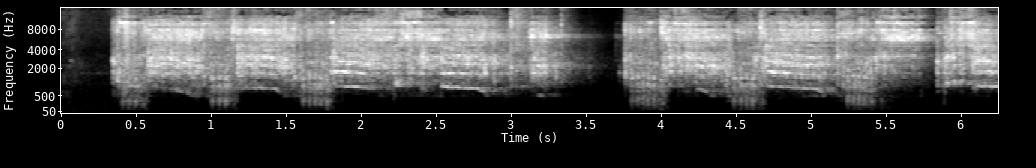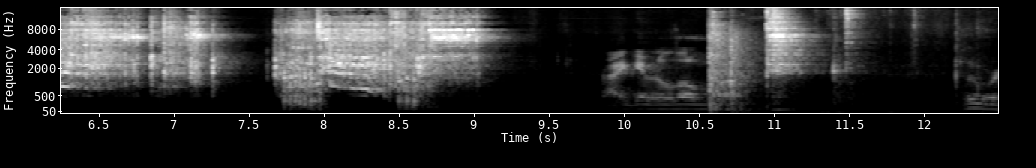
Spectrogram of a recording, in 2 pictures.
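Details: Old vintage Craftsman Power Sharp self-sharpening chainsaw, switch on, being pulled repeatedly to draw fuel up: fast rasping cord pulls, about three a second, with no firing between them; cranks but won't start.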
